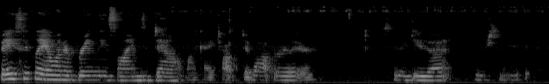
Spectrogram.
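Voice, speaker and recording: Noticeable noise runs through the background. The words come very fast. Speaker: wedding photographer. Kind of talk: tutorial. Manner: casual, thinking aloud.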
